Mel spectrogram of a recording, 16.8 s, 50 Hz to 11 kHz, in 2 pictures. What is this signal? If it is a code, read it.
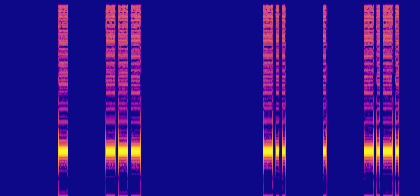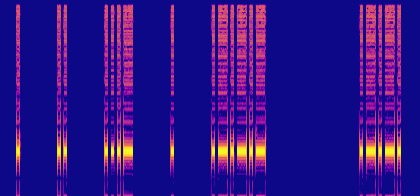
Morse code, heard as a keyed tone, about 19 wpm, spaced as for 9 wpm, 800 Hz. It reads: TO DECEIVE. <AR>
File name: Quotes Spaced / Quotes Spaced-mp3s / Deceive sp @18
